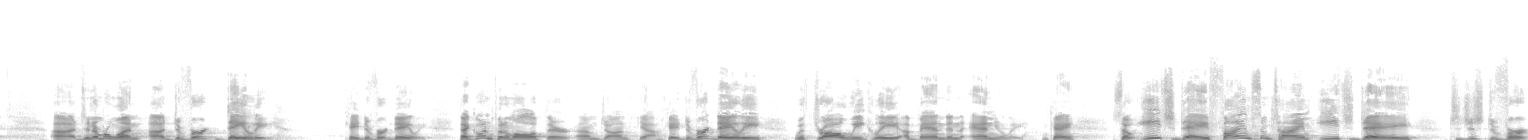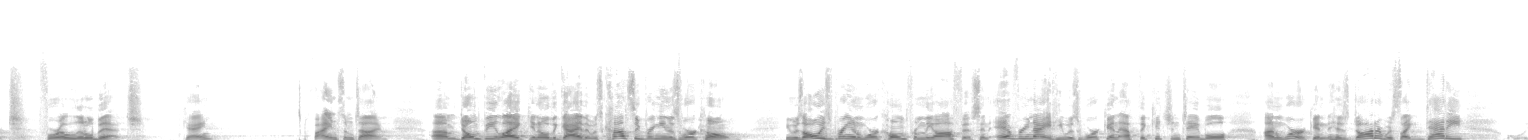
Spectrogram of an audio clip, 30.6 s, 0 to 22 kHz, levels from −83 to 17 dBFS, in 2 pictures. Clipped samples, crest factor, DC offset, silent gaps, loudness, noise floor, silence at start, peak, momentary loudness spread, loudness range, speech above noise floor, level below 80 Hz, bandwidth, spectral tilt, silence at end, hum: under 0.1%; 22 dB; under 0.1%; none; -36 LUFS; -79 dBFS; 0.5 s; -14 dBFS; 13 LU; 6 LU; 44 dB; -78 dBFS; 11.5 kHz; -4.5 dB/octave; 0.5 s; none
